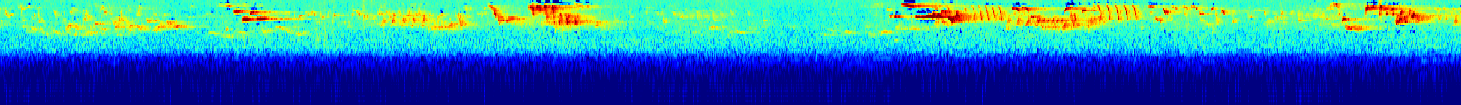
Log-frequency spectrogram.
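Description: Birds chirping and calling in several separate bursts of high chirps and fast trills, quieter in between, over a faint steady hiss.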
